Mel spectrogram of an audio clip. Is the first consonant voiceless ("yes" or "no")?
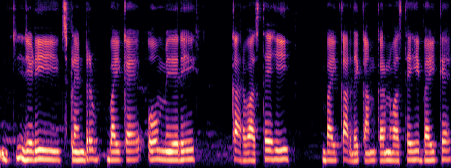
no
